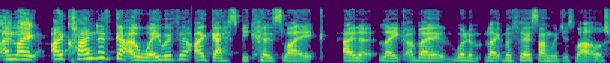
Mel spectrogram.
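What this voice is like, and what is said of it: Posh southern English accent. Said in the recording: “I have a very like English southern accent... sounding like I'm like a London posh girl”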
